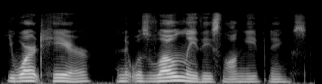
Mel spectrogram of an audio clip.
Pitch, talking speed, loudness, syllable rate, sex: 140 Hz, 185 wpm, -19 LUFS, 6.1 syllables/s, female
